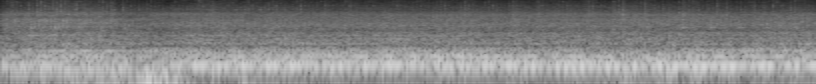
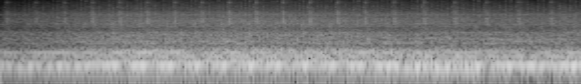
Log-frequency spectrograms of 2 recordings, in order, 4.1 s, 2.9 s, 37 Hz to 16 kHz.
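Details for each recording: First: 240 restarted after a destroyed clutch throw-out bearing was replaced and an oil change, owner fearing a blown engine: steady, even idle with a smooth low drone, no ticking; the earlier noise is gone, normal idle. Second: Manual-transmission car just reassembled after teardown for a gnarly noise when pulling off in gear: idle with steady low drone and faint uneven tapping, about three to four knocks a second; noise returned, cause unconfirmed.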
